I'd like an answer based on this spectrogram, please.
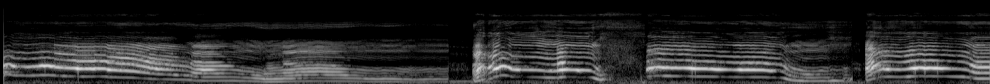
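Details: Siberian Husky, a pet dog, giving long harmonic howls: a gliding, wavering tone that falls low, then two loud rising-falling howls in quick succession with a short final yelp, no other sounds.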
